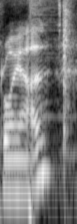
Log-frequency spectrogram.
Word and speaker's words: Royale: be called royal or royale. I kind of like want to keep it pronounced as Royale. Royale Coco Royale because that's that would be the German pronunciation and that's how I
